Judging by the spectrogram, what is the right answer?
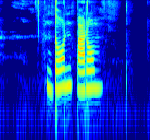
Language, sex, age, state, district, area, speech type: Santali, female, 18-30, West Bengal, Bankura, rural, read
